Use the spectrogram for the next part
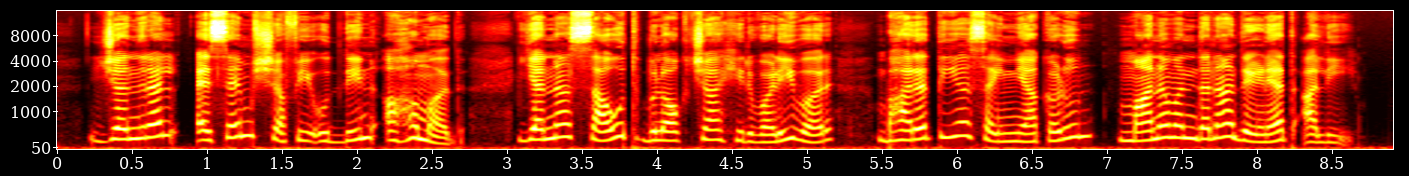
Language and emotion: Marathi, neutral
